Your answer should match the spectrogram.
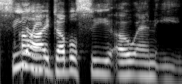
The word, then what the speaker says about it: Ciccone: It's Ciccone.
